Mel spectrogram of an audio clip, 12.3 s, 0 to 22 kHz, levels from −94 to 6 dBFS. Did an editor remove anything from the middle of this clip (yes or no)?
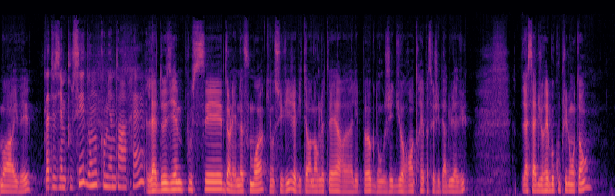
no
